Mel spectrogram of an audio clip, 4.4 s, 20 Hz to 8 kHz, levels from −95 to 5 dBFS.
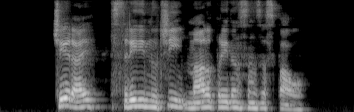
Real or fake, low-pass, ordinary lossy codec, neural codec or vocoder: real; none; none; none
